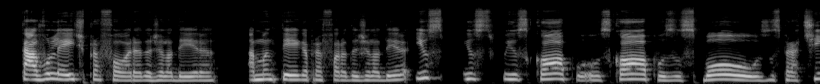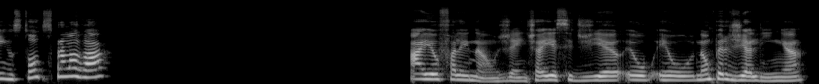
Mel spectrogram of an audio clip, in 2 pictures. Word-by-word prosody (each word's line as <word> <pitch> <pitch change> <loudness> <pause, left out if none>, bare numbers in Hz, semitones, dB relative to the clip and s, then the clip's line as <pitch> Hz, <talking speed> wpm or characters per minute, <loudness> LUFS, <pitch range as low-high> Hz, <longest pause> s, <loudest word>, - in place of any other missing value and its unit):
estava 225 -1 +7
o - - +4
leite 235 -2 +2
pra 225 - -4
fora 185 -3 -3
da 185 -1 -2
geladeira, 185 0 -3 0.3
a 205 - -1
manteiga 220 -1 +2
pra 205 -1 -5
fora 200 -1 -5
da 190 0 -3
geladeira 195 +2 -3
e 280 +1 +1
os 295 0 -4 0.2
e 250 - -1
os 245 -1 -7
e 235 - 0
os 230 -1 -4
copo 240 -5 +1
os 195 -1 -6
copos, 235 -5 +4
os 185 -2 -5
bolws, 205 -4 +4
os 200 - -9
pratinhos, 230 +6 -4
todos 315 +4 -5
pra 360 - +2
lavar. 365 -1 +3 3.0
Aí 245 -1 +3
eu 240 0 +3
falei, 225 -3 -3
"Não, 145 -7 -5
gente" 160 +3 -7
aí 195 +1 +1
esse 205 0 -1
dia 190 +2 -1
eu 205 -1 -1
eu 195 -1 -2
não 220 +3 0
perdi 235 -5 0
a 190 - +3
linha, 175 +2 -3
205 Hz, 155 wpm, -22 LUFS, 190-235 Hz, 3.0 s, estava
